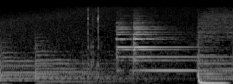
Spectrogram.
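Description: A faint click, then a bell chime that rings on for most of a second: the sound effect of a subscribe-button animation, over sustained background music.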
